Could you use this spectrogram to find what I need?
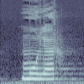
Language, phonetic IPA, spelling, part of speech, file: Belarusian, [ˈmulʲar], муляр, noun, Be-муляр.ogg
- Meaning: 1. mason 2. stovemaker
